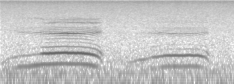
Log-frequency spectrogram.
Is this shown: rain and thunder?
no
